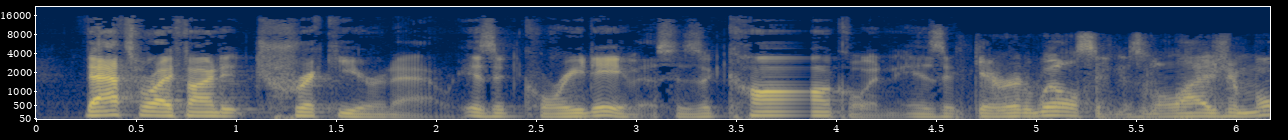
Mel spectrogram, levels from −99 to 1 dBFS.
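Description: A speech recording in which, from 3.67 to 3.89 s, the sound stalls for about 200 ms: the last sound is stretched into a fading buzz or hiss rather than dropping to silence, and then the speech resumes exactly where it left off, so nothing is lost but a pause has been inserted. This is likely a call audio freeze, where packets were delayed in transit, the jitter buffer ran dry, and the receiver kept extending the final sound until the late audio arrived, adding roughly 200 ms of delay. Right after, two tiny glitches appear as brief smears or wobbles, at 3.95 to 3.98 s and at 4.10 to 4.14 s, each a few hundredths of a second long. These are short concealed packet loss: about 20 ms of audio failed to reach the decoder in time on each occasion, so the receiver patched the hole by continuing the preceding sound and then crossfading back into the real signal, which can swallow a brief consonant. 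From 4.58 s to the end, the speech becomes muffled and rougher, losing its crisp top end. This is a call bitrate drop: the encoder was throttled from 48 kbps to 9 kbps, which forces much coarser coding and narrows the audio bandwidth from 20 kHz down to 8 kHz, and the rate stays at that floor for the final 1.6 s.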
